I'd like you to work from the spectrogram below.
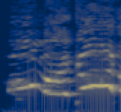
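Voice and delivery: husband's shocked cry. Retold or imitated. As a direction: shriek as the shocked husband seeing it. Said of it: "He's like".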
